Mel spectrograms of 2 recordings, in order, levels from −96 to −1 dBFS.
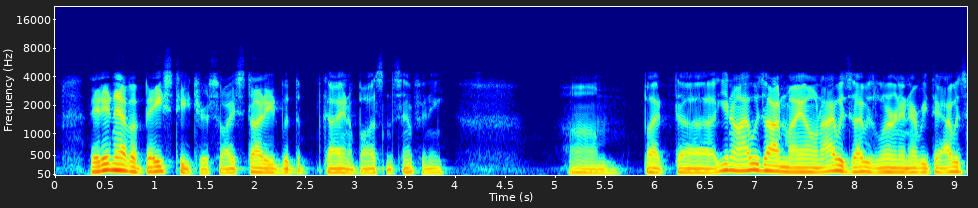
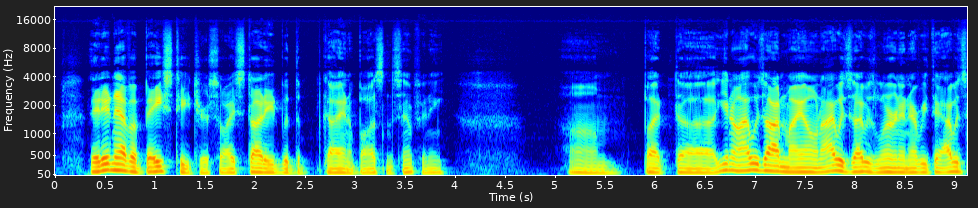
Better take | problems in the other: second | muffled; slightly; fading above 3.5 kHz

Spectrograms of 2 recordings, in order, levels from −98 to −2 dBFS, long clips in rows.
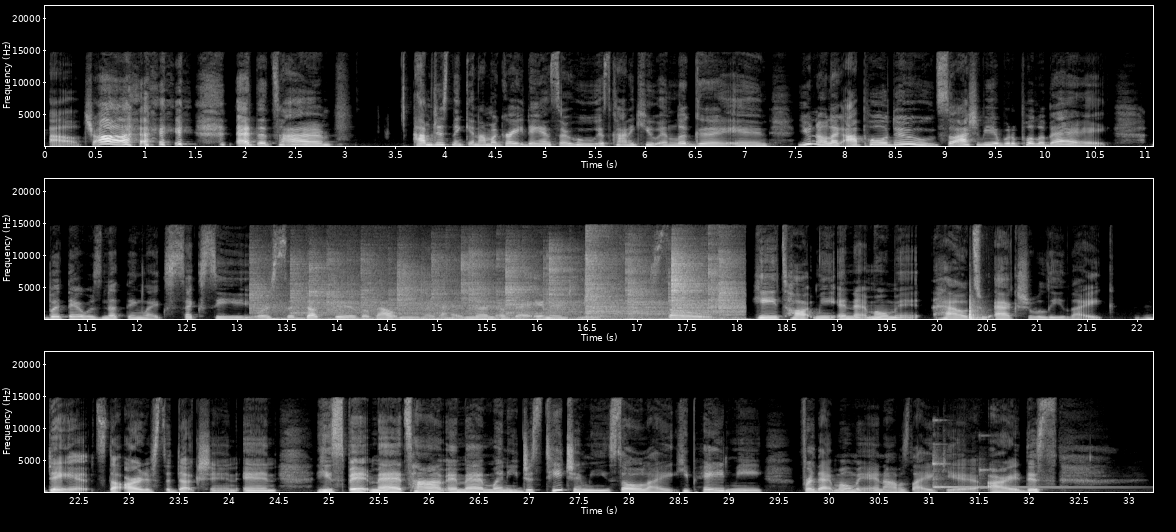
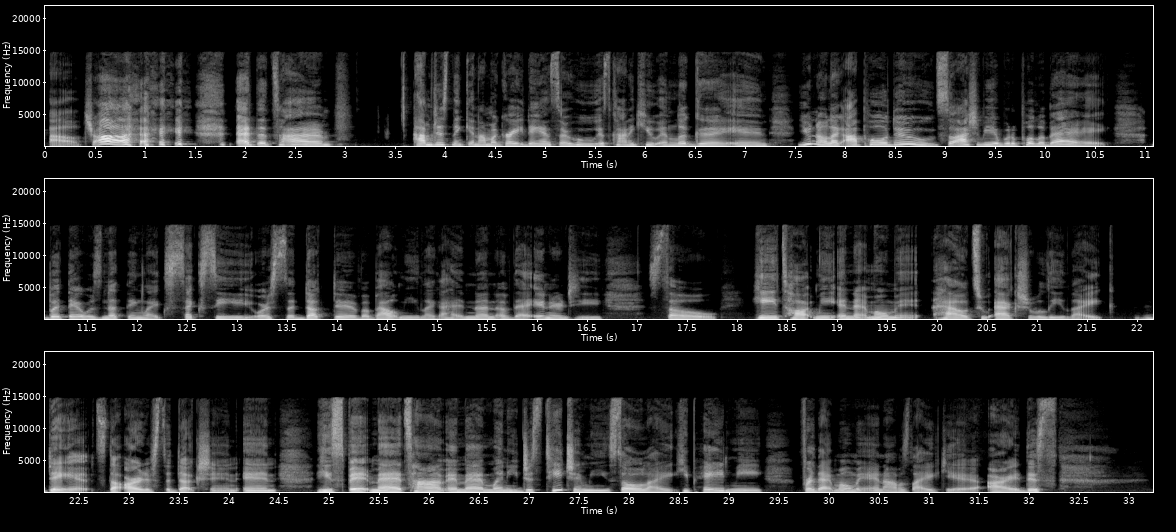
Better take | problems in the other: second | dog barking; loud; from 13 to 18 s; peak 3 dB above the speech // door banging; noticeable; at 20 s; peak level with the speech // doorbell; noticeable; from 31 to 32 s; peak 9 dB below the speech

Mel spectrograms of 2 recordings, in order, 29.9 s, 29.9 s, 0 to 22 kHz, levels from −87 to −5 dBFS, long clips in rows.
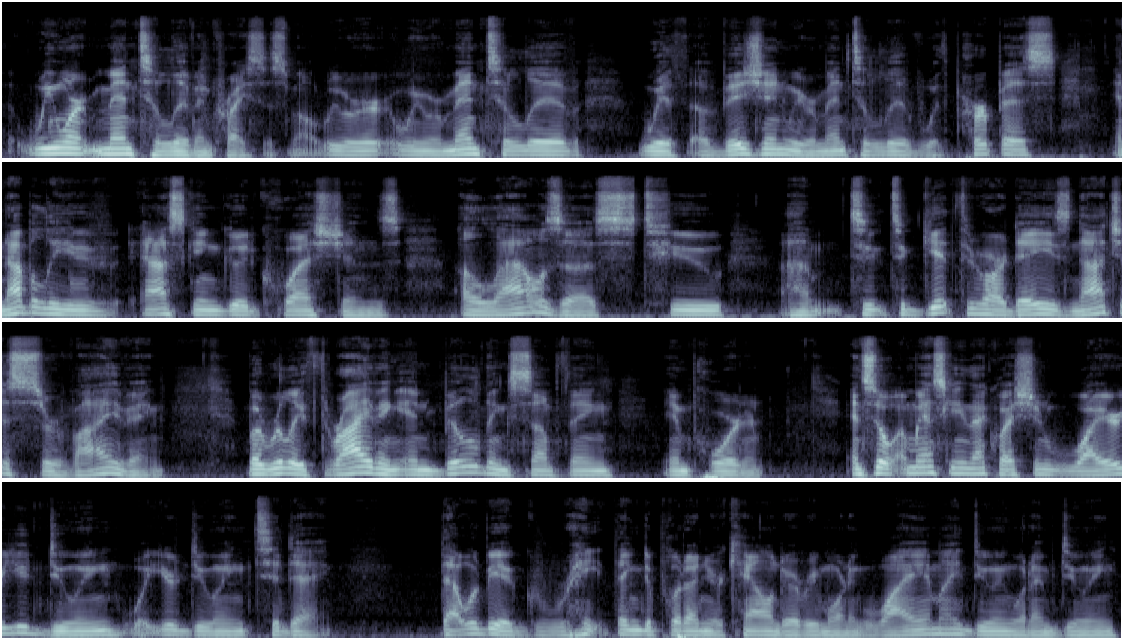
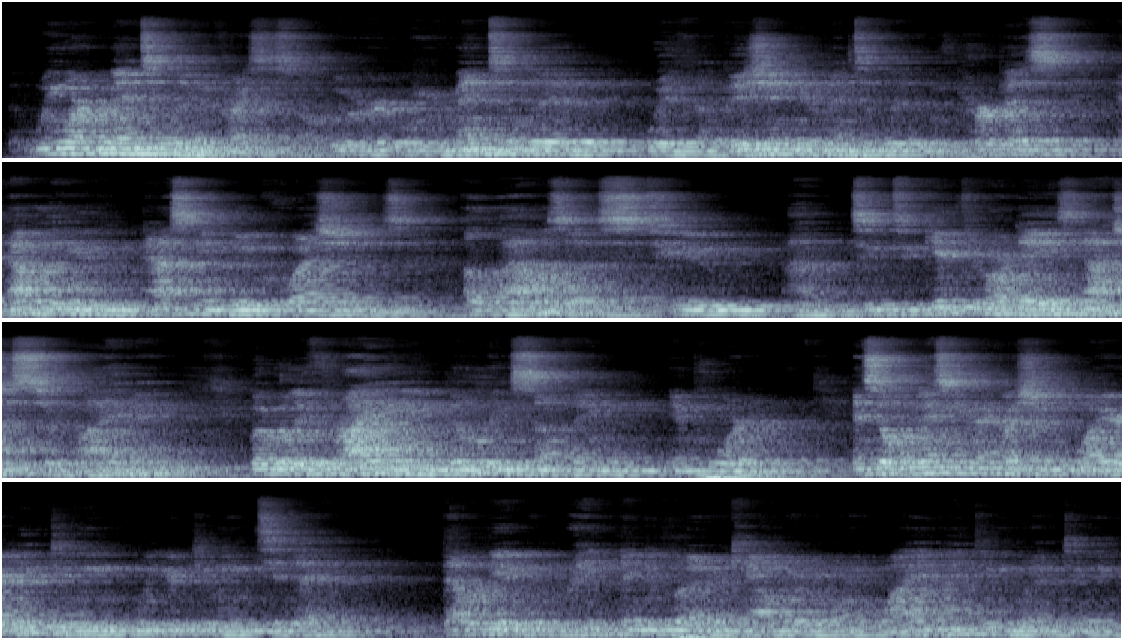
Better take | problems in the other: first | off-mic speech; far // room echo; strong; dies away in 1.8 s

